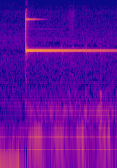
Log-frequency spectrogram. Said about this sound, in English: that would be me getting text messages on one of my computers okay. that I forgot to turn off the notifications.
